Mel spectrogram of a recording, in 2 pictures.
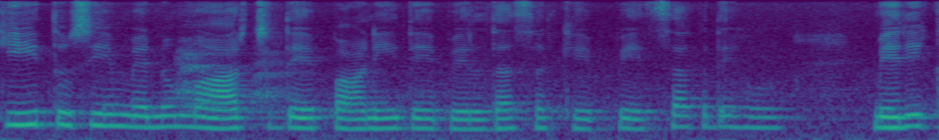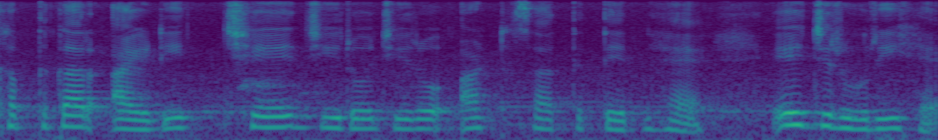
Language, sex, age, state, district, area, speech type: Punjabi, female, 30-45, Punjab, Barnala, rural, read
